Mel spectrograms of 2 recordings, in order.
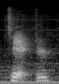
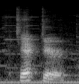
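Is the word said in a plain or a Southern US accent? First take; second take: Southern; plain. First: It is said in a Southern US drawl. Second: It is said in a plain, neutral accent.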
